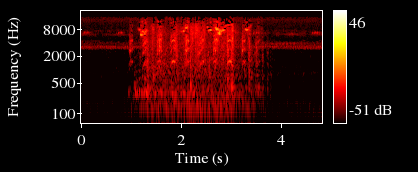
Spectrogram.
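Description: A cart's wheels rattle and rumble as it is pushed.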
